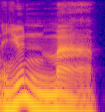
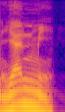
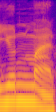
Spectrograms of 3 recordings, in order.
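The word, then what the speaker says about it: يُنْمَى: Di sini Ismail mengatakan yunma bukan yanmi. Kalau yanmi artinya si perawi itu mengatakan ee Abu Hazim ini mengatakan bahwa Sahal bin Sa'ad itu menisbahkan hal itu kepada Rasulullah. Tapi Ismail mengatakan membacanya tidak yanmi tapi yunma. Dinisbahkan hadis itu kepada Rasulullah. Walam yaakl yanmi. Bukan yanmi tapi membaca yunma.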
